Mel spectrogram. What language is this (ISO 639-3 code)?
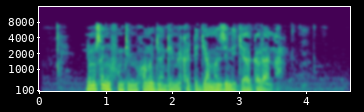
lug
